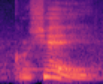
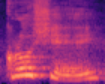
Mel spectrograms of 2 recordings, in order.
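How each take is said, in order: First: CROCHET stressed on the second syllable, cro-SHAY; American stress. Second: CROCHET stressed on the first syllable, CRO-shay; British stress. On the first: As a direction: lean on the last syllable of "crochet". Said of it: "American will say". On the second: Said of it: "where British will say". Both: Shown as a demonstration.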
